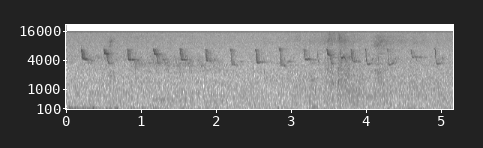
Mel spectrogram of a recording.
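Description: A small bird singing a long run of short, high, downward-slurred notes, about three a second, over a low background rumble.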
